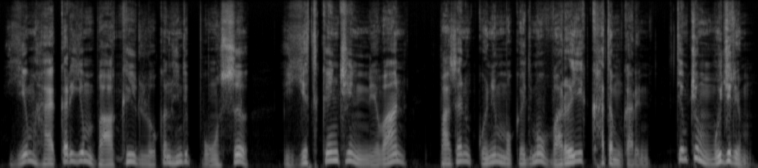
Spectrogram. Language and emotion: Kashmiri, angry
